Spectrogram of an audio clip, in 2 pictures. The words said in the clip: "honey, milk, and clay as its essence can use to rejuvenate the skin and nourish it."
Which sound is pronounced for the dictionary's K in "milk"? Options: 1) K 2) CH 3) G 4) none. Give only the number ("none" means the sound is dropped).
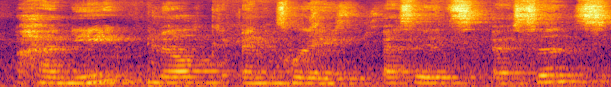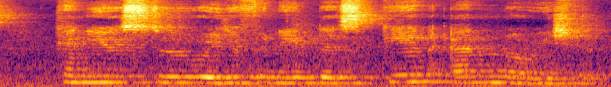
1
